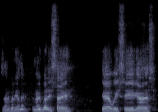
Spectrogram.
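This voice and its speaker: A man's voice: medium pitch, flat delivery, fast talker, bright, forceful tone. A man hosting a casual livestream, easygoing as he explains the plans for the show. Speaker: host.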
